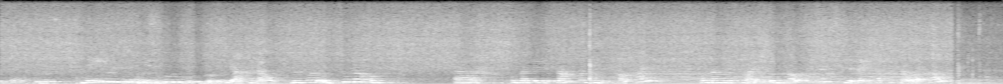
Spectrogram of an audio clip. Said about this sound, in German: kämpft ein bisschen gegen das Geräusch von der Kaffeemaschine an.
